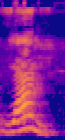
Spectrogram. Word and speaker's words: one: আবার ওয়ান, যেমন such a ওয়ান, ওয়া, ও এর উচ্চারণটা WA, ওয়া হচ্ছে।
